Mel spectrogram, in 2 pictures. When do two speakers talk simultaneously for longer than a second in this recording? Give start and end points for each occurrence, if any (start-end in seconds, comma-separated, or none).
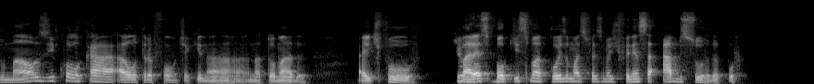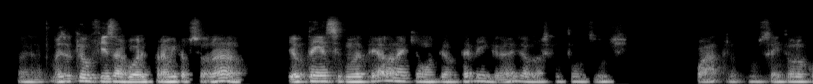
none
